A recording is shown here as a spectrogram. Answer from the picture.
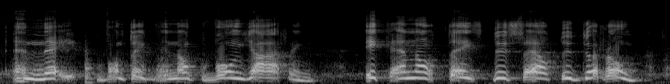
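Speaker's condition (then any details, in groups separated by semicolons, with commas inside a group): Acquired brain injury; serious accident at young age; rows twice weekly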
